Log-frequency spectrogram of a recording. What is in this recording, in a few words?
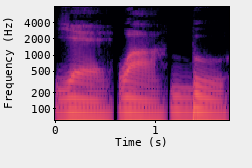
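"yewabu", concatenated syllables; Affixing experiment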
